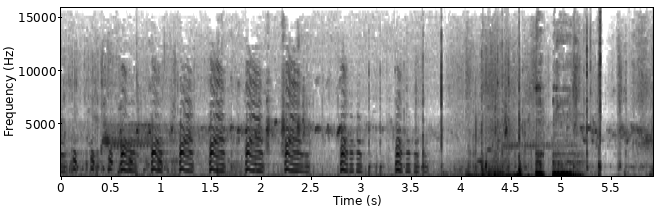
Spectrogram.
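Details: Several very vocal common gallinules; one gives a run of about a dozen nasal, hooked clucks, roughly three per second, fading out. Low rumbling thumps follow near the end.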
